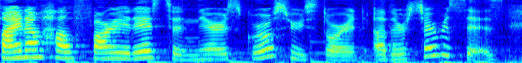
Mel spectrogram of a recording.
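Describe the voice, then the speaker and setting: With music in the background, a woman with an American accent speaks at a fairly quick pace in a high, raised, projected voice. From US West Coast, Los Angeles. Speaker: real estate agent. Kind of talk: scripted tutorial.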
